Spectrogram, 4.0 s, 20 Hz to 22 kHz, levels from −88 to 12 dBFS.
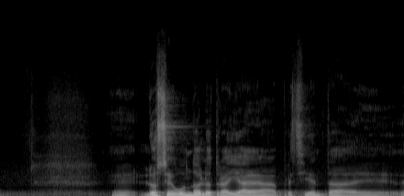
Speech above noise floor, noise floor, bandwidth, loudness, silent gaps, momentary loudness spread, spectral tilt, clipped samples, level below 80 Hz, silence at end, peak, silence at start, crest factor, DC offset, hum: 29 dB; -62 dBFS; 16 kHz; -34 LUFS; none; 15 LU; -6.5 dB/octave; under 0.1%; -74 dBFS; 0 s; -16 dBFS; 0.55 s; 18 dB; under 0.1%; none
